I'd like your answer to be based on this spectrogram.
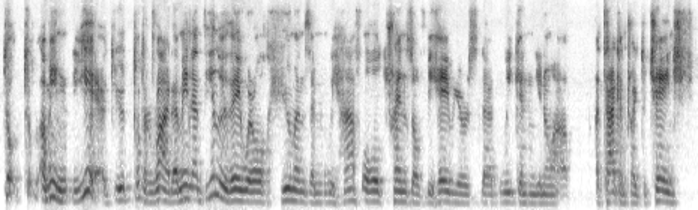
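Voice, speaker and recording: Man in his 40s from Chile, English not his first language: earnest, repeating coach, higher-pitched, lo-fi line. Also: fairly even intonation, normal speed. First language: Spanish. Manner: earnest, repeats words, says mate often. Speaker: rugby scrum coach. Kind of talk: radio interview.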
